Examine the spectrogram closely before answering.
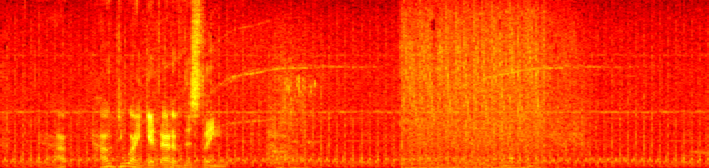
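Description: A helicopter's rotor whirs with a steady chop.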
